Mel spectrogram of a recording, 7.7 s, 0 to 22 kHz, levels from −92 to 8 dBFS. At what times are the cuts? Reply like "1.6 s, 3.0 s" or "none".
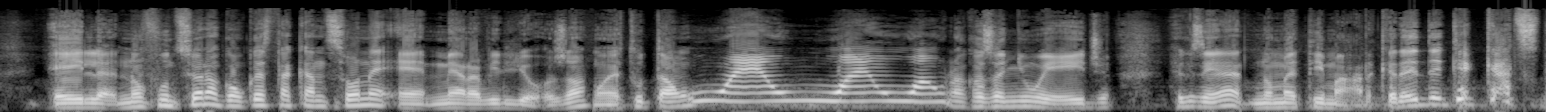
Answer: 3.0 s, 6.2 s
